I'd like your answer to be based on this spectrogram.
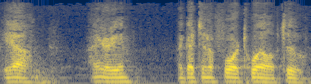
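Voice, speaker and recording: An actor playing a deadpan knight who talks like a clipped, polite police detective in a 1950s radio parody. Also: male voice, lowish voice, moderate pace, lightly acted. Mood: deadpan, businesslike. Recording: dull, very noisy 1950s radio recording.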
